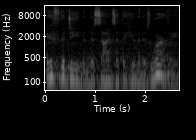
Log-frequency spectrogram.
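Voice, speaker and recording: Man voicing a deep, echoing, haughty fire demon. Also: normal speed, lightly acted. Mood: aloof, explanatory. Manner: formal, stiff, haughty diction. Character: solemn male fire demon, vengeful, aloof, easily flustered. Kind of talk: visual novel character acting. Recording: echoey reverb with music behind.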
